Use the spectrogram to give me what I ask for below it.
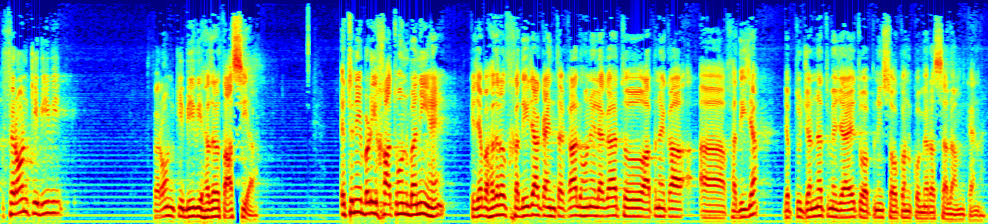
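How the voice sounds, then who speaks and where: A man preaching a sermon and telling the story dramatically, his voice rising loudly, with Quranic Arabic chanted slowly. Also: mid-range voice, a little hiss or hum. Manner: dramatic storytelling with sudden loud rises and quick asides. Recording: long reverb from a large hall, on a loudspeaker.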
